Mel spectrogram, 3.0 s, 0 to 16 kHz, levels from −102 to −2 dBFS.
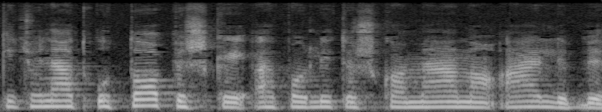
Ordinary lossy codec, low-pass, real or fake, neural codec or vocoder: AAC, 48 kbps; 14.4 kHz; real; none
